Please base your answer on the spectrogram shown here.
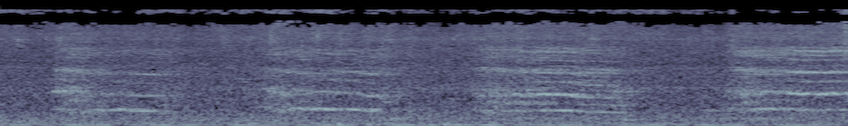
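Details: Ton Ton, a chunky, friendly and talkative domestic cat met at a veterinary clinic, gives four drawn-out, mid-pitched meows about every one and a half seconds, each with a slight rise then fall, over a low room hum.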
